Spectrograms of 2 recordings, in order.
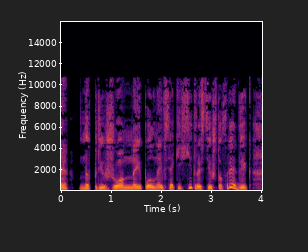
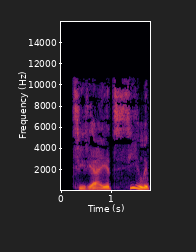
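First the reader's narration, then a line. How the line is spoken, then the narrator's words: Hissed. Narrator (Russian): прошипел англичанин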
